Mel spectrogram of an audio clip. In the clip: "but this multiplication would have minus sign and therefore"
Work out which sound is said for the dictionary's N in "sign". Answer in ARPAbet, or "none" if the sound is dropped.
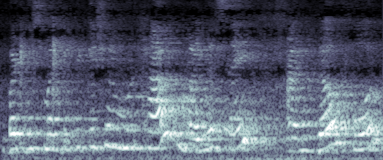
none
